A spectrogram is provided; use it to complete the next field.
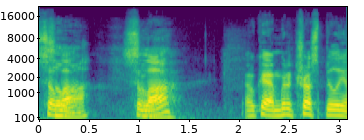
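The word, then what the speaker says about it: Saleh: the last name billy are you sure it's celeb okay i'm gonna trust billy on this one as our jets expert robert salah and his seven kids and his wife and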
